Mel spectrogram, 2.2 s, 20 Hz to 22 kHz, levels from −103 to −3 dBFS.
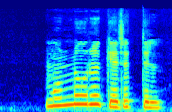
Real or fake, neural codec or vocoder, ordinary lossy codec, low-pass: fake; codec, 44.1 kHz, 7.8 kbps, Pupu-Codec; AAC, 48 kbps; 19.8 kHz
